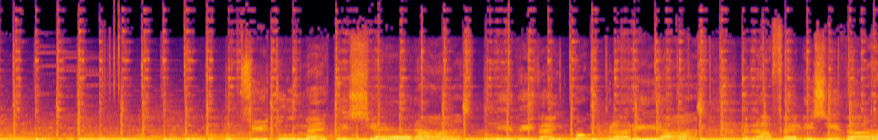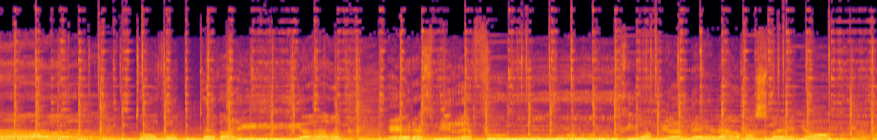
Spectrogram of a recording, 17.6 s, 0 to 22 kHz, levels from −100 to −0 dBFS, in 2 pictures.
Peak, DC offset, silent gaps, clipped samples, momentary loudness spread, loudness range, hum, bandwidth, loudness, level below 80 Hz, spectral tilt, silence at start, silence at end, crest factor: 0 dBFS; under 0.1%; none; under 0.1%; 4 LU; 2 LU; none; over 20 kHz; -13 LUFS; -20 dBFS; -5.5 dB/octave; 0 s; 0 s; 12 dB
